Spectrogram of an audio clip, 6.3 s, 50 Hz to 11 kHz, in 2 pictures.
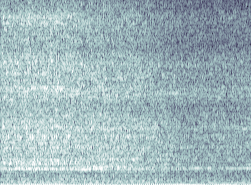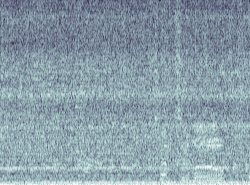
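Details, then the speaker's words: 1992 Bayliner boat V6 on a water hose, starts quickly, oil pressure almost 70 psi, RPM gauge likely not working: deep steady burble, even, no misfire, knock or surging; normal idle. "Start it up. Starts up quick. Runs real good. Sounds real good."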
